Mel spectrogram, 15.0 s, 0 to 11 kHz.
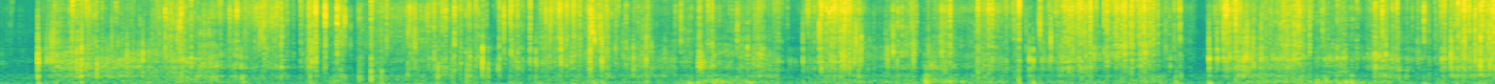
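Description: Long acrylic nails scratch and crinkle a medium, hollow, pumpkin-shaped paper piñata covered in gold and orange metallic foil fringe. The result is dense, bright, continuous crinkling and rustling with little low end, briefly dropping out just before the 12-second mark before resuming.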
